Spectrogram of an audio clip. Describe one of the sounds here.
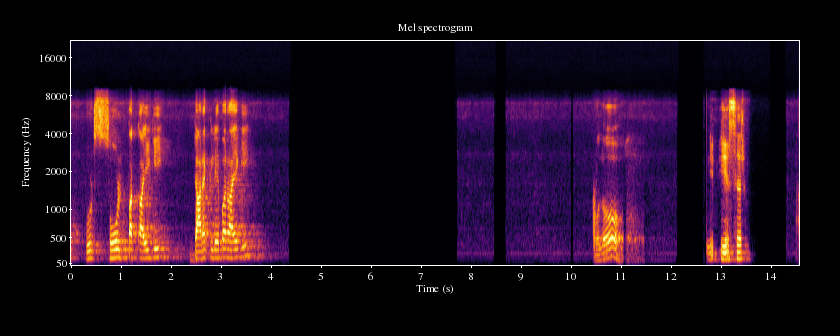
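A man speaks with animation into a microphone on an online call, pausing between phrases.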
